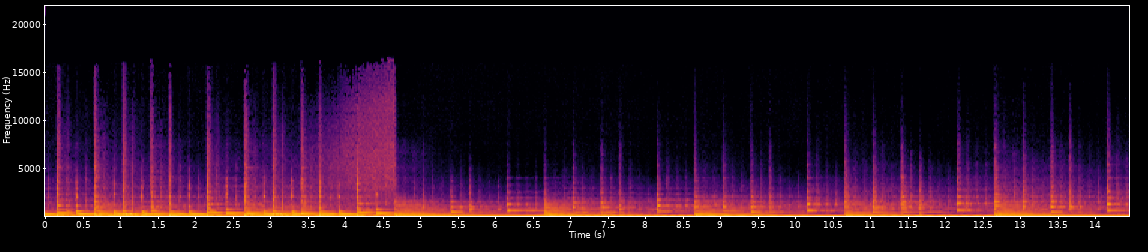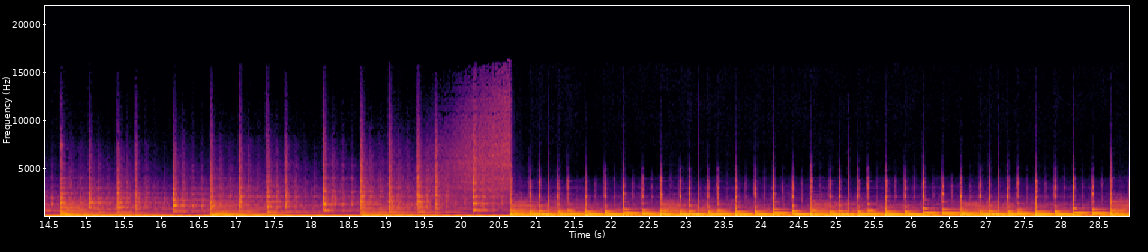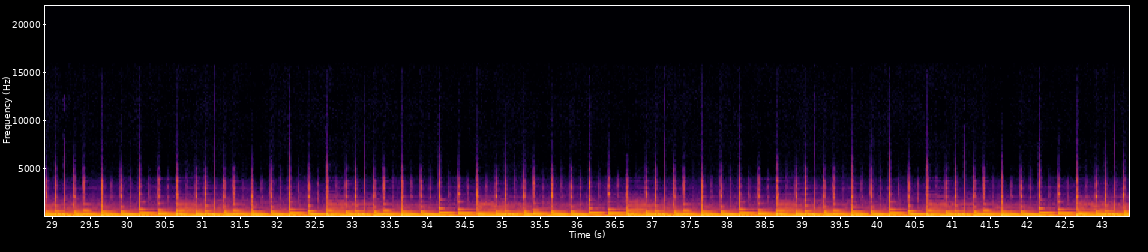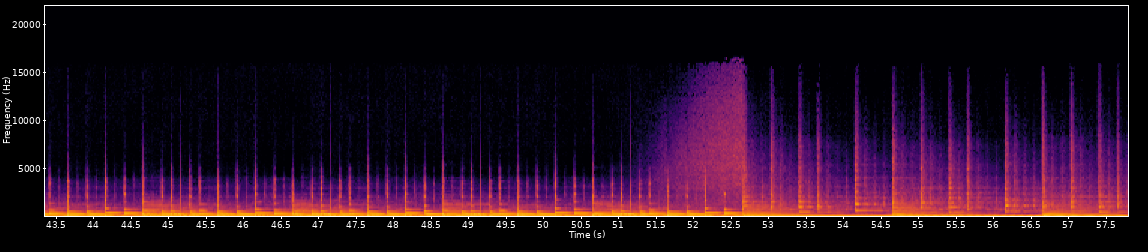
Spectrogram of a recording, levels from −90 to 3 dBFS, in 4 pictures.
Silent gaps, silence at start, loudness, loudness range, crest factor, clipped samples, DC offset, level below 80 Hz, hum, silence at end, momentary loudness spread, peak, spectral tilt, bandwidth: none; 0 s; -17 LUFS; 3 LU; 14 dB; under 0.1%; 0.3%; -16 dBFS; none; 0 s; 5 LU; -2 dBFS; -8 dB/octave; 8.8 kHz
